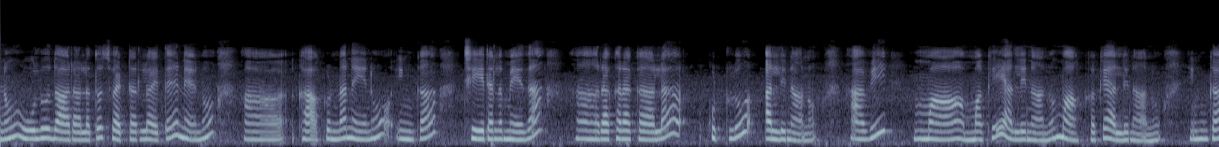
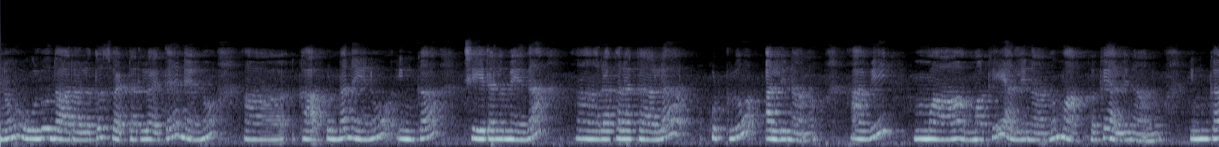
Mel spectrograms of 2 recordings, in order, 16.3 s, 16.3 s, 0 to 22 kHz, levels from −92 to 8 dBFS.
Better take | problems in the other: first | room echo; dies away in 0.9 s

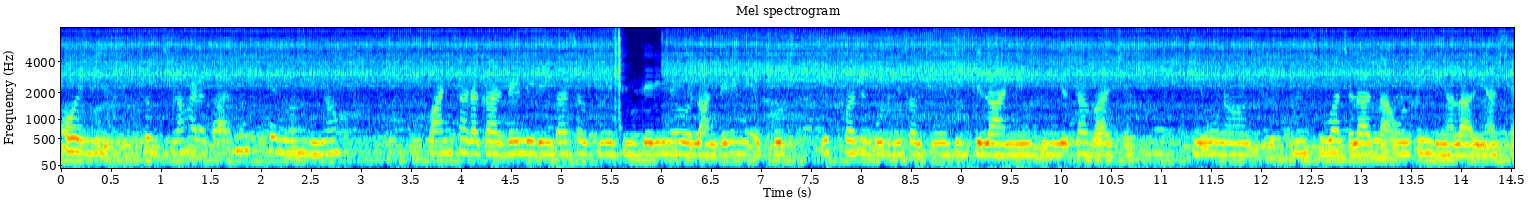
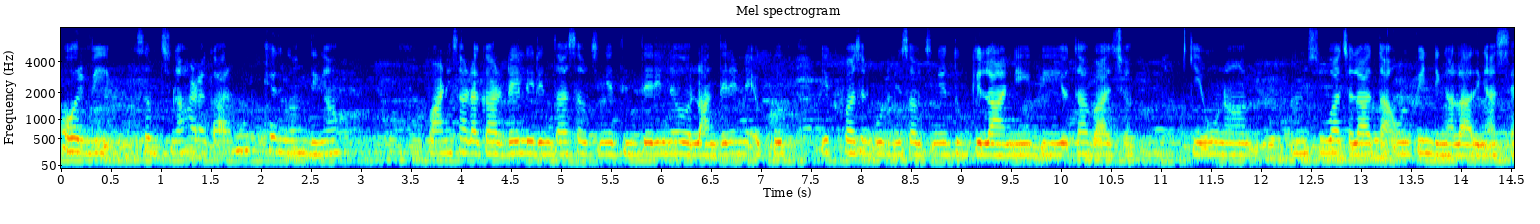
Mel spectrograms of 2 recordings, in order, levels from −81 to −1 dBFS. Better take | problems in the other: second | background sound (Camera); 12 dB below the speech

